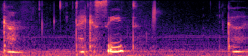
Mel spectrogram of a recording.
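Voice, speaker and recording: A woman in her twenties doing an ASMR roleplay as a doctor, speaking softly and often whispering in a polite, measured way. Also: on the high side, steady tone. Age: 20s. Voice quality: soft, breathy, often whispering. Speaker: ASMR performer. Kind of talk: ASMR roleplay as an alien doctor giving an exam. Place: small quiet room indoors.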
